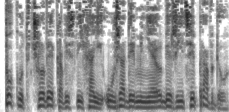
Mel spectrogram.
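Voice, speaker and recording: A man voicing a jovial young ironworks owner who smoothly blackmails a rival. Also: on the low side, a little mellow, dry recording. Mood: sly.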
